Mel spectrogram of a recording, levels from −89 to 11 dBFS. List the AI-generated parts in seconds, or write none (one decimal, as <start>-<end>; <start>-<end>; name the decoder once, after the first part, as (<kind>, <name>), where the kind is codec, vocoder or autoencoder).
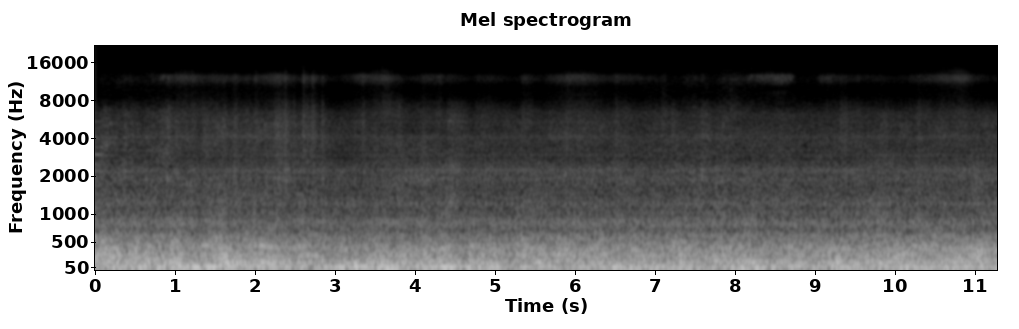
1.0-6.8 (autoencoder, DAC-VAE); 9.2-11.3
